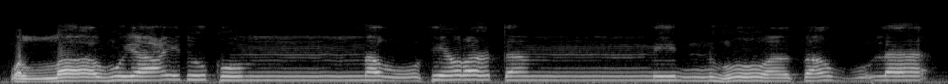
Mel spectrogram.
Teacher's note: عندما تصبح الميم مشددة يجب أن نأتي بالغنة أيضا، بالغنة ومقدارها حركتان، نتأخر عند التلفظ بالميم المشددة والنون المشددة.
